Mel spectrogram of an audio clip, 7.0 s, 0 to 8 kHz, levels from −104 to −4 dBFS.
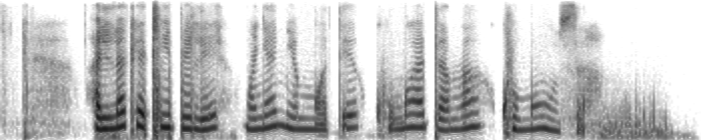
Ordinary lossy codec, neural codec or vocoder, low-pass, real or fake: Opus, 32 kbps; codec, 16 kHz, 4 kbps, X-Codec, HuBERT features, trained on general audio; 7.2 kHz; fake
